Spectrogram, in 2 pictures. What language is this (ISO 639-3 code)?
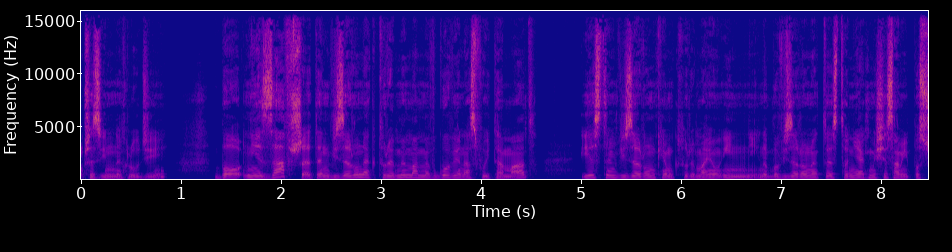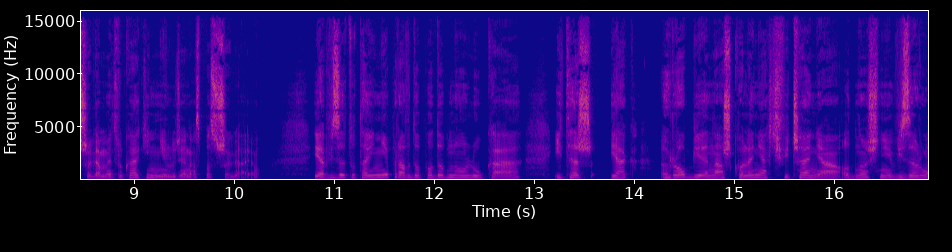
pol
